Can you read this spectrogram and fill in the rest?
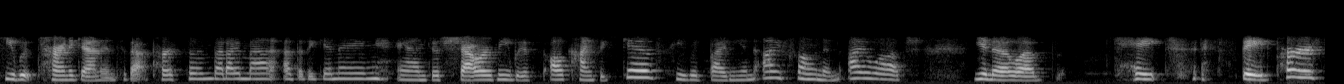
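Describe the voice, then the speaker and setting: A woman's voice: fairly high pitch, a little slow. A woman in her forties from Los Angeles, a podcast guest telling her story hesitantly with many fillers. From Los Angeles, California. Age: 40s. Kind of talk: personal story in a podcast chat. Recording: tinny phone-like line.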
